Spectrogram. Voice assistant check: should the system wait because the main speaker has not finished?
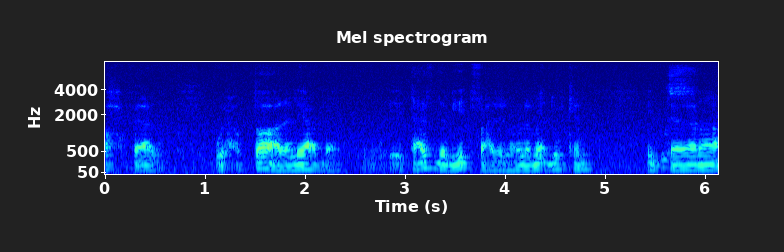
Yes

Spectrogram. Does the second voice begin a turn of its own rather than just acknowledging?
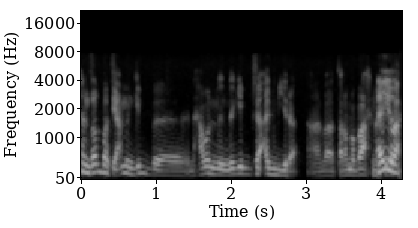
Yes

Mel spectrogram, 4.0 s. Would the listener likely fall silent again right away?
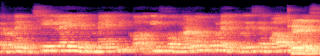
Yes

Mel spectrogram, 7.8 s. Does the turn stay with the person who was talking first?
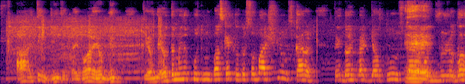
Yes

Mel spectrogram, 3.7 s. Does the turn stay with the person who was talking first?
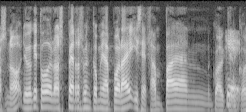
No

